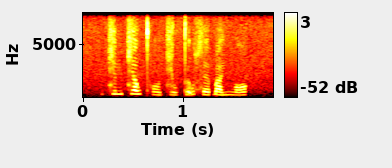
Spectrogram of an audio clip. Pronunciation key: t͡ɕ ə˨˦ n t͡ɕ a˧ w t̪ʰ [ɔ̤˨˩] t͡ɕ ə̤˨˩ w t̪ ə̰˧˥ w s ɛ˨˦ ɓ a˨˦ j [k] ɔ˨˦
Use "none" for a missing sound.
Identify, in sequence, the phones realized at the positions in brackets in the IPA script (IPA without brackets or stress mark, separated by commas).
ɔ̤˨˩, ŋ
